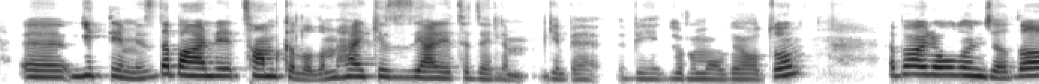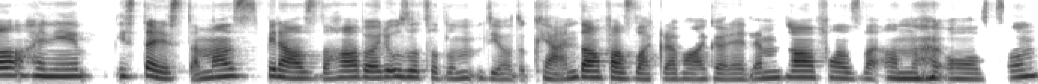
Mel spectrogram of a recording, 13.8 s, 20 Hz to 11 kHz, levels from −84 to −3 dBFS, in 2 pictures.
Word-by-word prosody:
Eee, 225 -1 -1
gittiğimizde, 250 0 0
"Bari 260 -3 +6
tam 250 -2 +4
kalalım, 165 -3 -5
herkesi 240 0 0
ziyaret 200 -2 0
edelim." 185 +8 -11
gibi 165 -7 -13 0.3
bir 180 -2 -16
durum 175 -1 -10
oluyordu. 165 - -2 0.6
E, - - -11
böyle 305 -2 +6
olunca 255 -8 +1
da, 275 +2 +5
hani, 250 -1 -1 0.2
ister 250 -1 +1
istemez 225 +6 -2
biraz 195 -6 +1
daha, 210 +4 0
böyle, 210 0 0
uzatalım 200 -4 -6
diyorduk. 170 +2 -11
Yani 185 +4 -3
daha 215 -1 +5
fazla 190 -3 0
akraba 170 0 -5
görelim, 175 +3 -7
daha 215 0 +4
fazla 190 -4 -6
anı 185 -2 -3 0.2
olsun. 180 +8 -7
210 Hz, 145 wpm, -23 LUFS, 180-245 Hz, 0.6 s, Bari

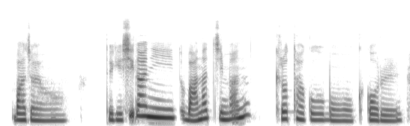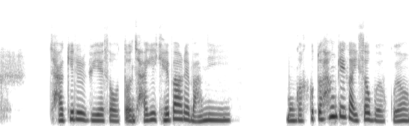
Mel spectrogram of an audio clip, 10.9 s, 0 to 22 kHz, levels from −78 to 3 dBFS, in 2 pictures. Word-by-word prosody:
맞아요. 180 -3 -3 0.5
되게 200 -1 -3
시간이 295 - +5
또 - - -9
많았지만 225 - +1 0.3
그렇다고 210 -4 -4
뭐 175 -3 -7
그거를 180 -1 -5 0.8
자기를 205 +1 0
위해서 180 -1 0
어떤 170 +1 -1
자기 185 +4 0
계발에 210 +3 +2
많이 190 +3 -1 0.7
뭔가 180 0 -2
그것도 230 +5 -1
한계가 300 -1 +4
있어 205 +3 +1
보였고요. 170 -1 -3
195 Hz, 275 characters per minute, -24 LUFS, 180-230 Hz, 0.8 s, 시간이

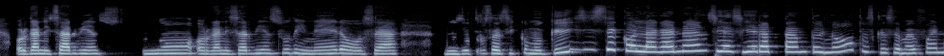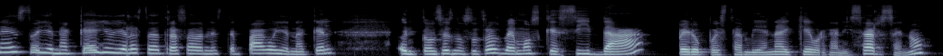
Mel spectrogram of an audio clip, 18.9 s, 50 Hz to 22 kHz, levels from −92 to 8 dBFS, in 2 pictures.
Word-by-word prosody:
Organizar 230 +1 +5
bien 230 0 0
s 230 +1 -18 0.2
no, 235 +2 +1
organizar 220 0 +1
bien 250 0 -2
su 265 +2 -6
dinero. 240 0 0
O 215 -1 -3
sea, 220 +1 0 0.4
nosotros 220 +3 -2
así 235 0 +1
como, 230 -4 0
¿qué 265 - -1
hiciste - - +2
con 405 -3 +7
la 355 -1 +7
ganancia 390 +2 +3
si 360 -1 +2
era 370 0 +6
tanto? 350 -1 +2
Y, - - +2
no, 335 +5 +2
pues 360 -3 -5
que 295 -2 -4
se 280 0 -1
me 255 +1 0
fue 310 +4 -4
en 310 +1 0
esto 340 +1 -3
y 300 - -1
en 245 -3 0
aquello 245 - -1
y 285 - -1
ahora 270 +1 +1
estoy 265 -2 -3
atrasado 230 -2 -3
en 220 0 -6
este 225 +1 -11
pago 245 +3 -1
y 235 - -2
en 190 -2 -6
aquel. 225 +9 -5 0.6
Entonces, 205 +2 0
nosotros 220 +5 -2
vemos 230 +2 -2
que 205 -4 -4
sí 225 +2 -6
da, 190 - +2 0.4
pero 175 -1 +2
pues 160 -1 -9
también 165 +1 -6
hay 180 -2 -2
que 180 -1 -2
organizarse, 150 - -3
¿no? 255 - -5
230 Hz, 180 wpm, -23 LUFS, 215-275 Hz, 0.6 s, con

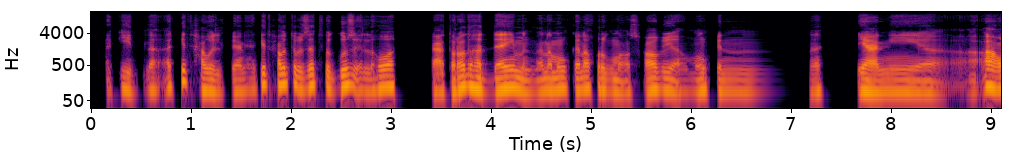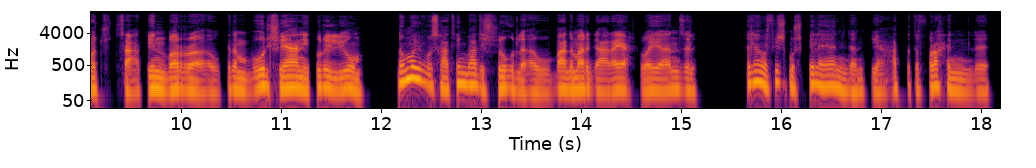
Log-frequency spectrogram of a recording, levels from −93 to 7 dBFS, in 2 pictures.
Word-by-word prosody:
أكيد، 105 -6 -7
لأ، 110 +1 -8
أكيد 170 +8 -2
حاولت. 100 -4 -2
يعني 100 +1 -5
أكيد 140 +7 -2
حاولت 140 +2 +1
بالذات 130 +5 0
في 120 - -4
الجزء 130 +5 +1
اللي 105 -1 -6
هو 125 +3 +3 0.4
اعتراضها 115 +6 +2
الدايم 110 +3 +4
إن 95 -1 -5
أنا 105 +2 -1
ممكن 110 0 0
أخرج 110 -2 -1
مع 95 -3 -4
أصحابي 105 +2 -1
أو 95 - -9
ممكن، 95 -1 -6 0.6
هه 95 +2 -6 0.4
يعني 95 -1 +1
أ 80 -5 -6 0.3
أقعد 115 -3 +4
ش - - -21
ساعتين 105 +4 +1
برّه 105 -4 +2
أو 90 0 -7
كده 110 +5 -3
ما 105 -2 0
باقولش 125 +5 +1
يعني 120 -2 +6
طول 125 +4 -1
اليوم. 110 -3 +1 0.4
ده 165 - +5
هُم 220 - +9
بيبقوا 160 -10 +3
ساعتين، 130 +5 +1
بعد 145 -3 +2
الشغل 115 +1 -2
أو 95 0 -4
بعد 110 +3 +2
ما 115 +1 +4
أرجع 105 -4 -1
أريح 110 +2 +1
شوية 105 0 0
أنزل. 110 -1 -3 0.6
قُلت 155 - +1
لها 170 - +5
"مفيش 145 0 -2
مشكلة 135 +5 0
يعني 130 -5 +1
ده 95 - -3
أنتِ 100 +1 -8
حتى 95 +4 -7
تفرحي 125 +3 -1
إن 100 -1 -4
110 Hz, 195 wpm, -23 LUFS, 95-120 Hz, 0.6 s, هُم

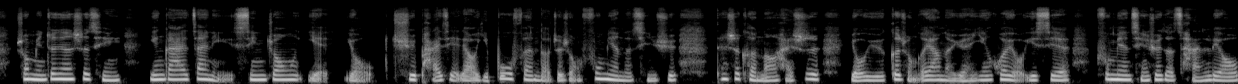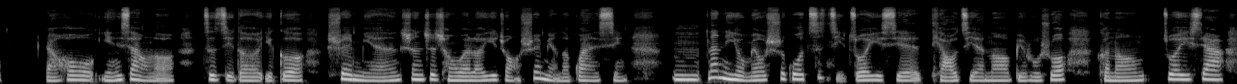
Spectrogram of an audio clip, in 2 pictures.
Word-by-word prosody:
说 245 - +3
明 220 -2 +6
这 250 - +4
件 245 0 +7
事 245 0 +1
情 200 -4 -1 0.3
应 225 0 +4
该， 230 0 +2
在 235 0 +2
你 220 +1 -3
心 215 -1 +3
中 220 0 +1
也 - - -5
有 - - -5
去 220 - +1
排 190 - -3
解 205 +1 -3
掉 95 0 0
一 165 - -4
部 250 +10 0
分 215 -4 -1
的 195 - -3
这 90 - -2
种 150 - -5
负 260 +5 0
面 225 -5 +5
的 180 -1 -3
情 85 - -5
绪。 205 - -3 0.3
但 245 0 0
是 255 +1 +3
可 235 -4 -1
能 180 -1 -1
还 200 - -4
是， 235 +4 +1 0.3
由 175 +1 +2
于 185 0 0
各 225 +3 +1
种 220 - -5
各 195 - -2
样 205 0 +2
的 - - -1
原 85 -1 -3
因， 205 +1 -1
会 220 0 +1
有 200 -1 -2
一 200 - 0
些 200 -1 +1 0.2
负 235 - -1
面 220 -2 +6
情 195 -2 0
绪 220 0 +2
的 200 -3 -1
残 190 -1 -1
留， 185 -1 0 0.4
然 175 -1 -4
后 205 -1 0
影 185 +2 -1
响 215 -5 +3
了 175 - -4 0.3
自 215 - +2
己 200 -3 0
的 175 -1 -2
一 - - -4
个 190 0 0 0.2
睡 240 -3 +2
眠， 180 -1 -1
甚 230 0 +2
至 225 0 +1
成 195 -3 0
为 185 0 +1
了 185 0 0
一 205 +1 +1
种 205 0 -5
睡 280 +8 -2
眠 225 -6 +1
的 165 0 -6
惯 180 -1 -4
性， 190 -1 +1 0.4
嗯， 215 -1 +3
那 315 +2 0
你 270 -5 +7
有 210 -3 +4
没 185 +1 -2
有 200 +1 0
试 235 +5 -1
过 240 -1 +2
自 310 +6 +2
己 295 - -2
做 195 +1 +3
一 200 0 +1
些 190 -1 +1
调 175 -2 -2
节 185 -1 0
呢？ 180 0 -2
比 180 - -4
如 175 0 -4
说， 210 +4 -1 0.3
可 185 - -3
能 180 +2 -1 0.2
做 235 -1 +2
一 225 - +3
下 225 -1 +2
205 Hz, 250 characters per minute, -22 LUFS, 185-225 Hz, 0.4 s, 件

